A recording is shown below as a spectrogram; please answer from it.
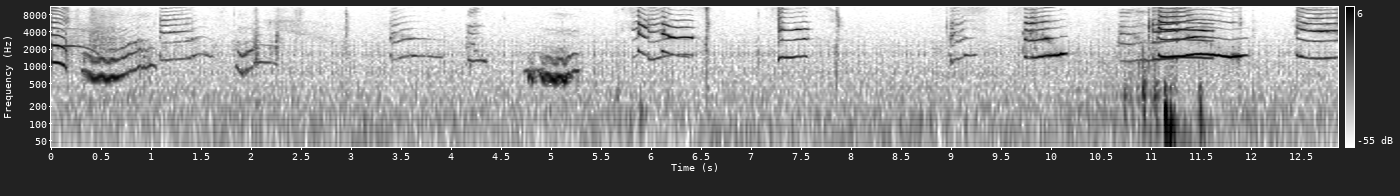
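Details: Siamese kittens, Snowshoe, nursing; several high, thin mews with rising and falling harmonics, called in short scattered bursts from more than one kitten, some soft lower squeaks between.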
